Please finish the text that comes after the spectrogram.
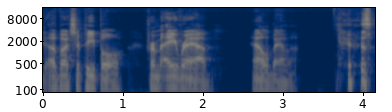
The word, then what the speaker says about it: Arab: Which is spelled Arab. But Yeah, it's pronounced Arab.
